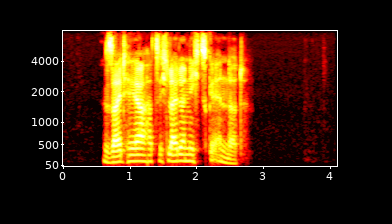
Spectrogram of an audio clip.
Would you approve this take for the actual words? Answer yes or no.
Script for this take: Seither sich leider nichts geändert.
no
